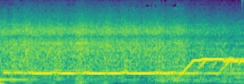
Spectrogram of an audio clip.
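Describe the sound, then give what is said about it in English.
Eerie electronic classic Doctor Who theme music from a BBC audio drama, The Curse of Peladon: a steady, whining synthesizer tone holds, then swoops upward in pitch near the end, over a loud hissing, rumbling wash. “classic Lightning Doctor Who tears theme.”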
